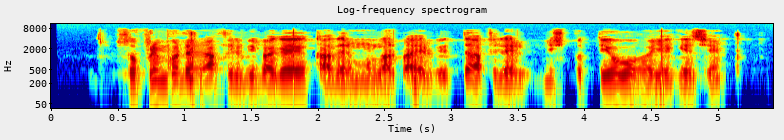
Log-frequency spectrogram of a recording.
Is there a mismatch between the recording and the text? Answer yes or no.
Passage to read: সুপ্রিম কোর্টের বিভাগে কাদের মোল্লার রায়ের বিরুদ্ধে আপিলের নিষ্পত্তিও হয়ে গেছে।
yes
